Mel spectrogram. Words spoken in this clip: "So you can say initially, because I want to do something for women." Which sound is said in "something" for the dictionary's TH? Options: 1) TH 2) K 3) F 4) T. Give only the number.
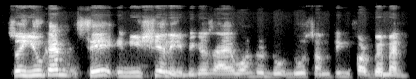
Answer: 4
